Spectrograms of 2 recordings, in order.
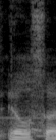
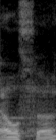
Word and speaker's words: Ilsa: It is Ilsa, not Elsa.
